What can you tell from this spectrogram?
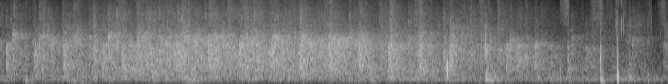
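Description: Sustained audience applause, a dense steady wash of many hands clapping at even loudness throughout, with a few sharper individual claps standing out near the end.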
